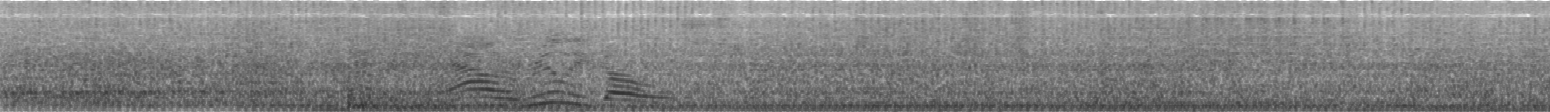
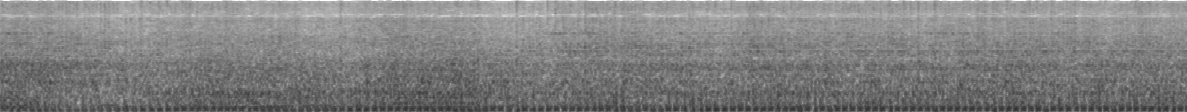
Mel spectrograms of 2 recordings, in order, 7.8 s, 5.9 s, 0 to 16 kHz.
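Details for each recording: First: Yard Machines MTD 8HP 24-inch snow blower single-cylinder engine idling steadily and evenly after its cracked oil breather overflow tube was cut and rerouted over the fuel line following an oil leak; no misses or surging, runs healthy. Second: Yard Machines MTD 8HP 24" snowblower, oil overfilled into the breather and carburetor, started on electric start; runs unevenly, speed hunting with heavy vibration. Engine surging.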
